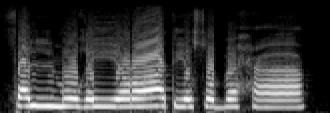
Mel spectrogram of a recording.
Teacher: کلمت فالمغیرات میں یہاں حرف الغین ہے. غین کی ادائیگی حلق کے اوپر والے حصے سے ہے. غین حروف التفخیم میں سے بھی ہے تو ہم اسے بھاری آواز میں پڑھیں گے.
